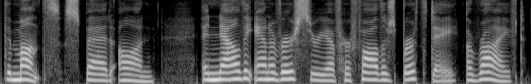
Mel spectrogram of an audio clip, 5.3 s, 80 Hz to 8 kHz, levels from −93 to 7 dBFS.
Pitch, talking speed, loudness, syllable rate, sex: 220 Hz, 145 wpm, -17 LUFS, 4.5 syllables/s, female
